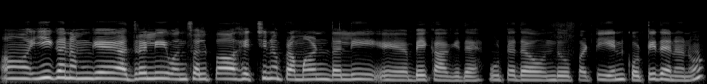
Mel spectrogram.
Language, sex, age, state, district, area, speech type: Kannada, female, 18-30, Karnataka, Chikkaballapur, urban, spontaneous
